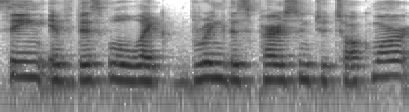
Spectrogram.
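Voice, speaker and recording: A woman with an unremarkable speaking voice keeps a moderate pace. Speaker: streamer and artist. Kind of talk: podcast interview.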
